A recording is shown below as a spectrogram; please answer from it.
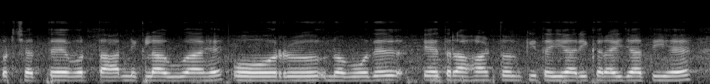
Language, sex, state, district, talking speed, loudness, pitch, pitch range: Hindi, male, Bihar, Jahanabad, 160 wpm, -13 LUFS, 190 Hz, 185-195 Hz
